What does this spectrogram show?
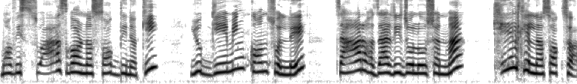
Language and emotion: Nepali, surprised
